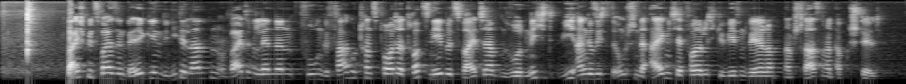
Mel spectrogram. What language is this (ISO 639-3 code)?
deu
